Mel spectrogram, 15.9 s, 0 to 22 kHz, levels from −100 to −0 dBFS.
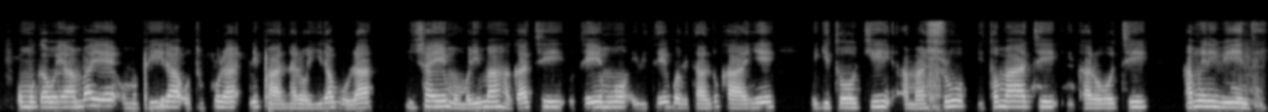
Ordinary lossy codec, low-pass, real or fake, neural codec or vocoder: Opus, 64 kbps; 9.9 kHz; fake; vocoder, 22.05 kHz, 80 mel bands, Vocos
